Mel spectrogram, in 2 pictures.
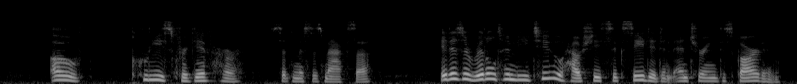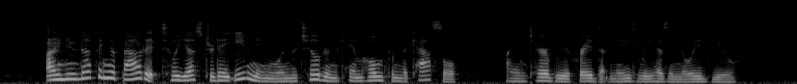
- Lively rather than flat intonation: Yes, wide, 7.2 semitones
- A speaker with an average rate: Yes, average, 175 wpm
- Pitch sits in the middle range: Yes, medium, 160 Hz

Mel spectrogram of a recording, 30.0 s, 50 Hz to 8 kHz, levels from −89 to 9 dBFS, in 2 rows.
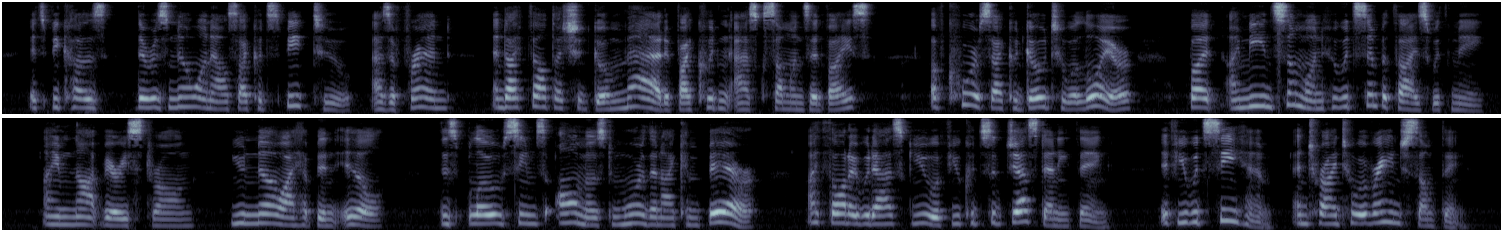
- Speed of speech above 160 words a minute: Yes, average, 170 wpm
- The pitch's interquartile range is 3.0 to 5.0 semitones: Yes, average, 4.7 semitones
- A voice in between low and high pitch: No, high, 225 Hz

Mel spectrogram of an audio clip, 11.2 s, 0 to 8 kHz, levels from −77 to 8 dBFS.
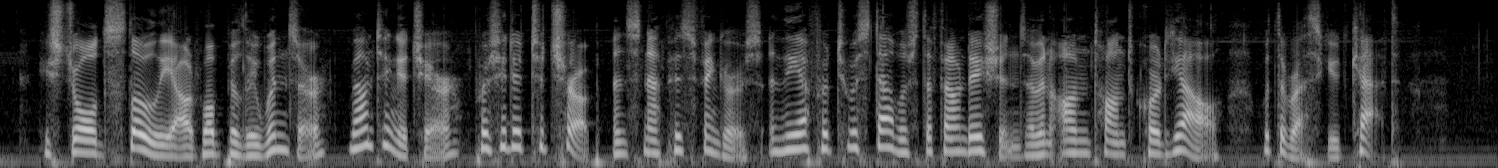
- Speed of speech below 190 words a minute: Yes, average, 170 wpm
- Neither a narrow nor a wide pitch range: No, wide, 5.7 semitones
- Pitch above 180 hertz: Yes, high, 190 Hz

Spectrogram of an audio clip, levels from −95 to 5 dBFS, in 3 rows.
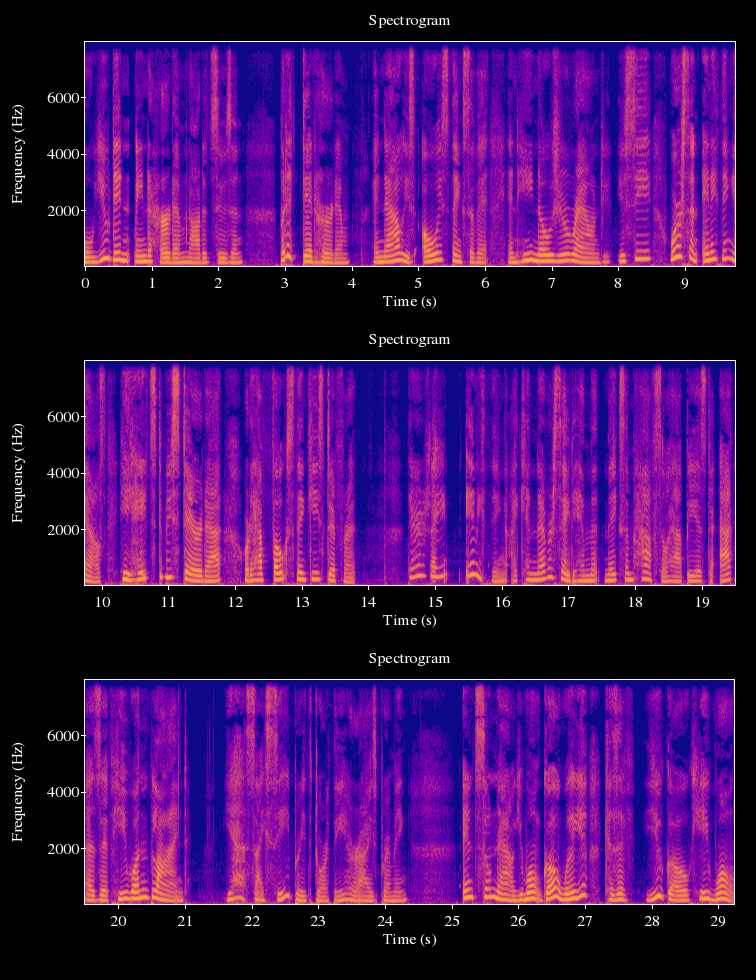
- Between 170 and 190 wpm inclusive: Yes, average, 180 wpm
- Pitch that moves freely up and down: Yes, wide, 5.7 semitones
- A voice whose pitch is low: No, high, 200 Hz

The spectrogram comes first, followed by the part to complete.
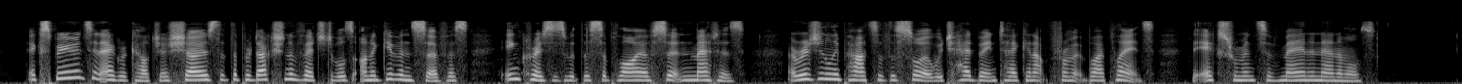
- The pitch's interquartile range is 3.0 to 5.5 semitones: No, narrow, 2.5 semitones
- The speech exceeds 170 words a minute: No, average, 165 wpm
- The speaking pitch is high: Yes, high, 195 Hz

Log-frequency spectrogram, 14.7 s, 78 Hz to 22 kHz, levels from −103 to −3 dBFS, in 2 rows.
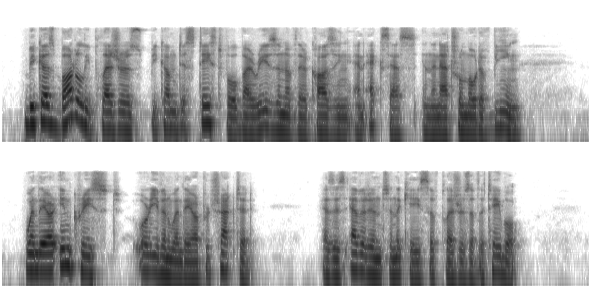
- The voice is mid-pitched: No, low, 120 Hz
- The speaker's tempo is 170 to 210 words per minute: No, average, 160 wpm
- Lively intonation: No, average, 3.9 semitones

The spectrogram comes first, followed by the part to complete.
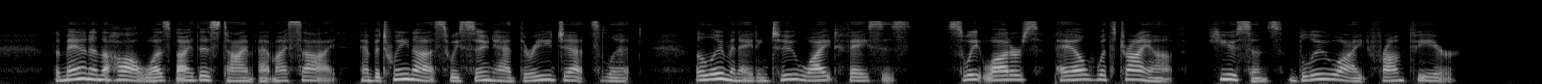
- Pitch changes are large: No, average, 4.7 semitones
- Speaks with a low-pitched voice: No, medium, 185 Hz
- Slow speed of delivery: Yes, slow, 130 wpm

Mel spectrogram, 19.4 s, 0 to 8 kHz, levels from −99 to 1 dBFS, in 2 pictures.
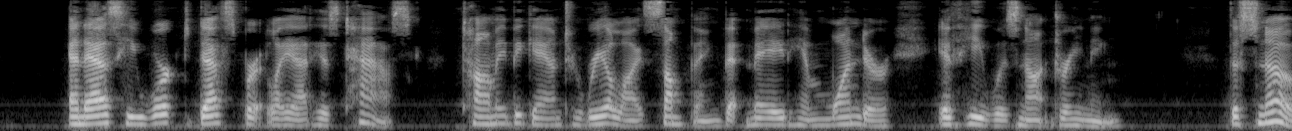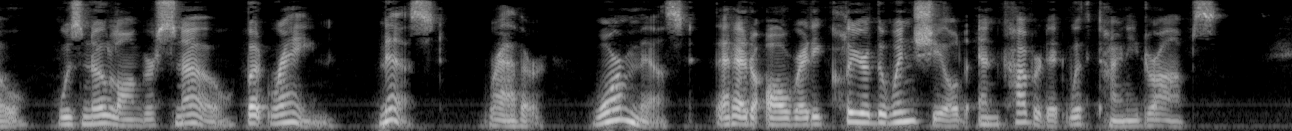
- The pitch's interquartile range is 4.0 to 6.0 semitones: Yes, average, 5.2 semitones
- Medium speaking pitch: Yes, medium, 155 Hz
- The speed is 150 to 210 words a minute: No, average, 140 wpm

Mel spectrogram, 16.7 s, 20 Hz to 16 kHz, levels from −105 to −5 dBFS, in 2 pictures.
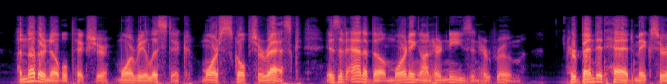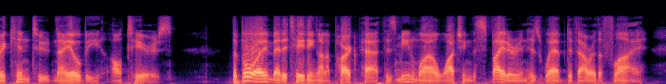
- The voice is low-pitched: Yes, low, 100 Hz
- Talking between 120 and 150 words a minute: No, average, 160 wpm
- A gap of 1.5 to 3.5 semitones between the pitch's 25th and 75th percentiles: Yes, average, 3.2 semitones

